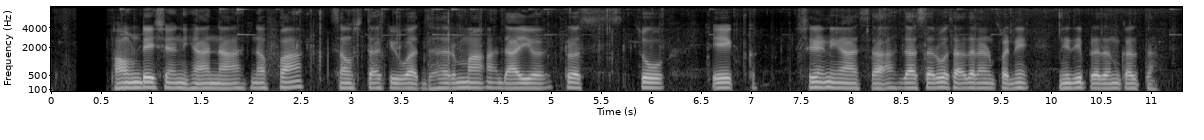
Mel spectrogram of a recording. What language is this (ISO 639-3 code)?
mar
